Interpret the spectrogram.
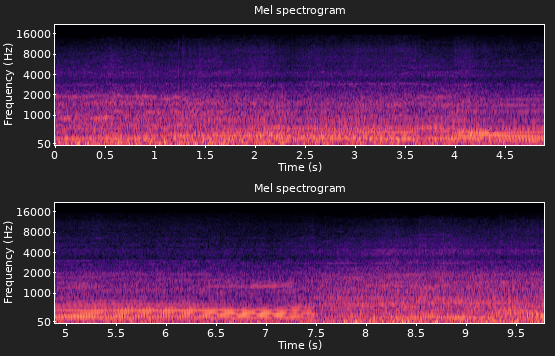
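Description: Two-stroke motorcycle engine running on the move, its note holding fairly steady with a few shifts in pitch, over a steady rushing noise.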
